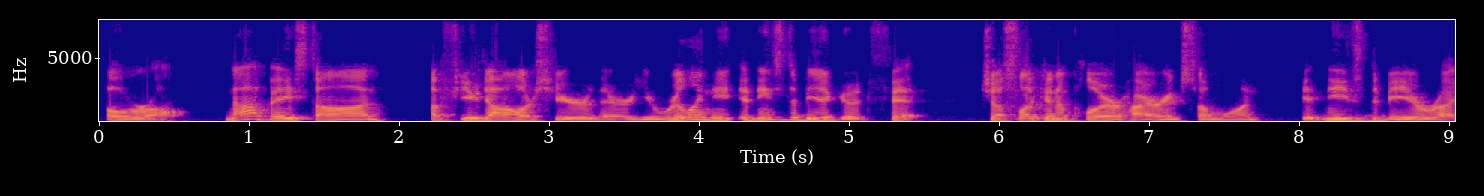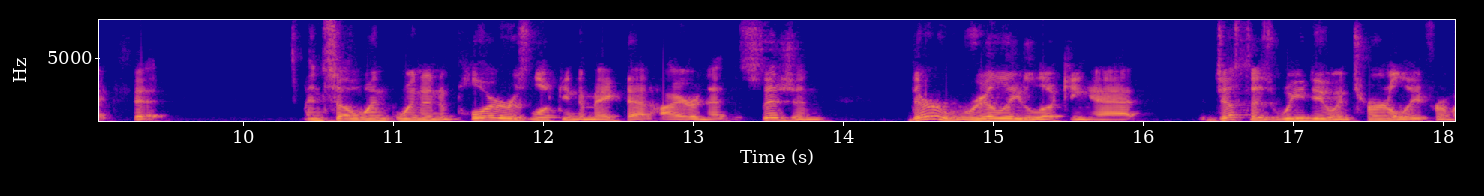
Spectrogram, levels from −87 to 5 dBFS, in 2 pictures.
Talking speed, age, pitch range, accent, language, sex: 190 wpm, 40-59, 100-125 Hz, American, English, male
